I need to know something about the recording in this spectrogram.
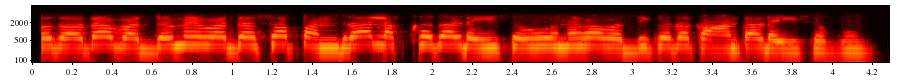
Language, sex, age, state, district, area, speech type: Sindhi, female, 18-30, Rajasthan, Ajmer, urban, conversation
